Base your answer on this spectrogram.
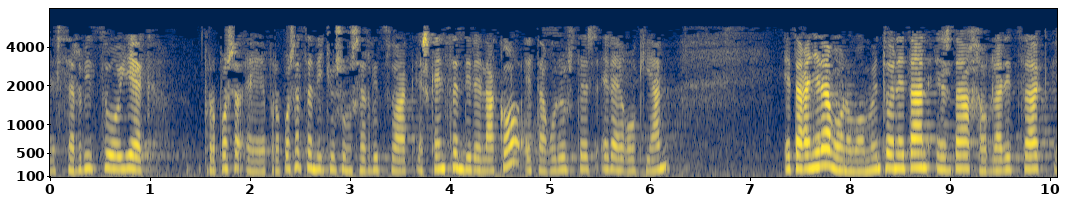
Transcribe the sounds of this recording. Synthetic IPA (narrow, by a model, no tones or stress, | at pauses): se̞ɾβit͡suo̞ɾje̞k | pɾopospɾo̞po̞sat͡se̞nd̪it̪usunse̞ɾβit͡suake̞skajnt͡se̞nd̪iɾe̞lako̞ʔe̞t̪aɣ̞uɾe̞ust̪e̞se̞ɾae̞ɣ̞o̞kian | e̞t̪aɣ̞aɲe̞ɾaβwenomo̞me̞nt̪uo̞ne̞t̪ane̞zd̪aʝawɾlaɾit͡sak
